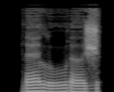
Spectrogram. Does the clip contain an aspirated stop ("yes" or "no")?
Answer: no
